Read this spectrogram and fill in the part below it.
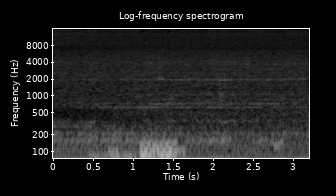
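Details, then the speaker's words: Ford Mustang Foxbody V8 after replacing burnt/broken plug wires, warm, smog equipment removed, suspect broken coolant temperature sensor causing high idle: deep lumpy idle, running better but slight miss remains. "you can hear she's running a lot better so it's still I like a little bit of a miss to it but you know what I have found out what most of these cars they don't run perfectly smooth anymore"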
